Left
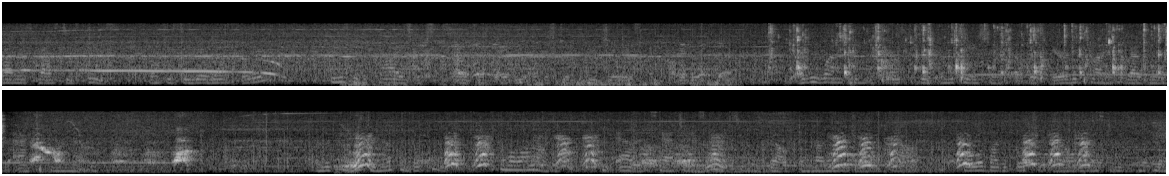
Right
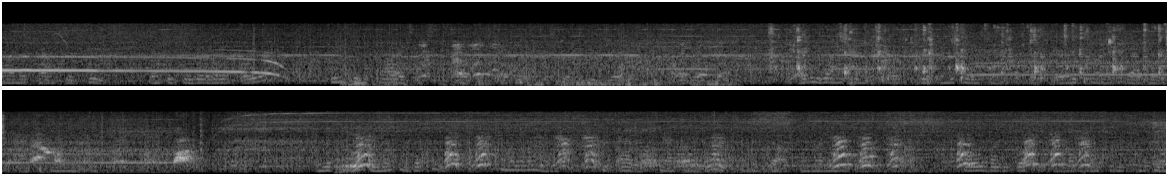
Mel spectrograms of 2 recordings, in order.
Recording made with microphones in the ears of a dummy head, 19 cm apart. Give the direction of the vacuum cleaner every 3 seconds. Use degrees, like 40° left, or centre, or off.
60° left, 30° left, 20° right, 40° right, 40° right, 40° right, 40° right, 40° right.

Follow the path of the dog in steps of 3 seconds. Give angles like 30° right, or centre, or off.
40° right, 20° right, 20° left, 30° left, 30° left, 30° left, 30° left, 30° left.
